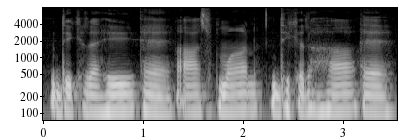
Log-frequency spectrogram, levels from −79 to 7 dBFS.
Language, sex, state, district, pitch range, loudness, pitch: Hindi, male, Uttar Pradesh, Jalaun, 105-110 Hz, -15 LUFS, 110 Hz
